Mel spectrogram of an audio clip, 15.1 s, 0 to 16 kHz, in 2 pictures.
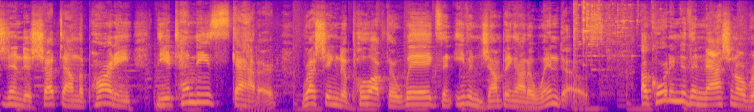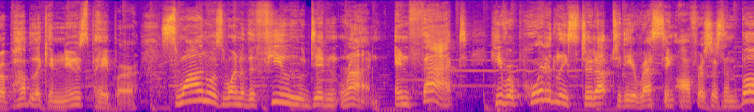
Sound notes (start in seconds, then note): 5.7 glass shatters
